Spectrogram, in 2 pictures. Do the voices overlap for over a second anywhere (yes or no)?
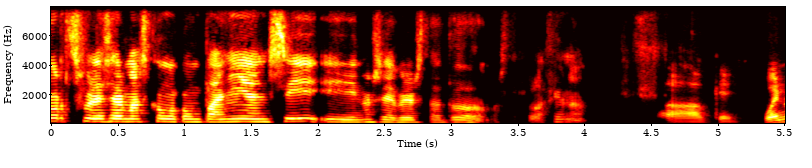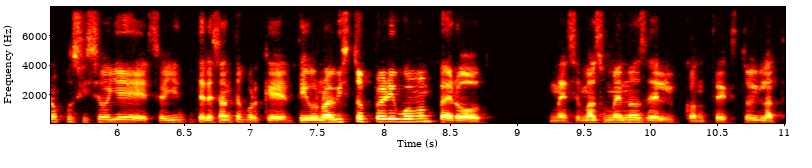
no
